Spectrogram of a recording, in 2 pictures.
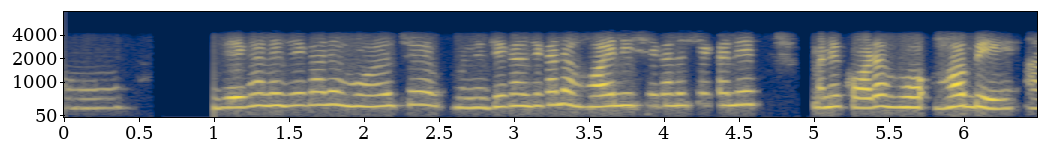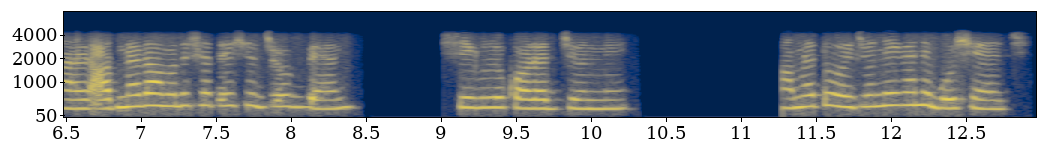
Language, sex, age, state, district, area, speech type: Bengali, female, 18-30, West Bengal, Birbhum, urban, conversation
